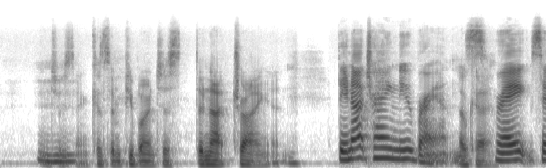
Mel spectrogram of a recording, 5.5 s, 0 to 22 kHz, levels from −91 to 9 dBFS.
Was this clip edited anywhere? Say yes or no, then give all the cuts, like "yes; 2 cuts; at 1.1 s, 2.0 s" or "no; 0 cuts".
no; 0 cuts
